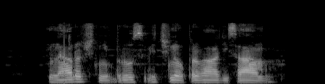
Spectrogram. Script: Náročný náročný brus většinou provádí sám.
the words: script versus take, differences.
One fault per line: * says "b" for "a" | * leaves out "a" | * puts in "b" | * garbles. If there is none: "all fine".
* leaves out "náročný"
